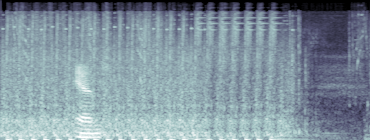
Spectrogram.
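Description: Rapid automatic weapon fire in a Fortnite Battle Royale match, loud bursts of shots with a voice briefly speaking over them, fading to near quiet at the very end.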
